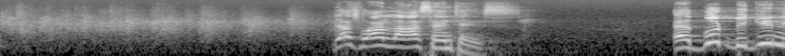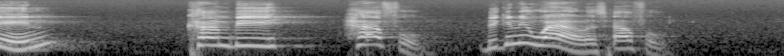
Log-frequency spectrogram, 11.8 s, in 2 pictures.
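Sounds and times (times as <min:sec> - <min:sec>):
audience clapping hands: 0:00.0 - 0:02.9
speech: 0:02.5 - 0:03.8, 0:05.0 - 0:06.4, 0:07.4 - 0:11.0.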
